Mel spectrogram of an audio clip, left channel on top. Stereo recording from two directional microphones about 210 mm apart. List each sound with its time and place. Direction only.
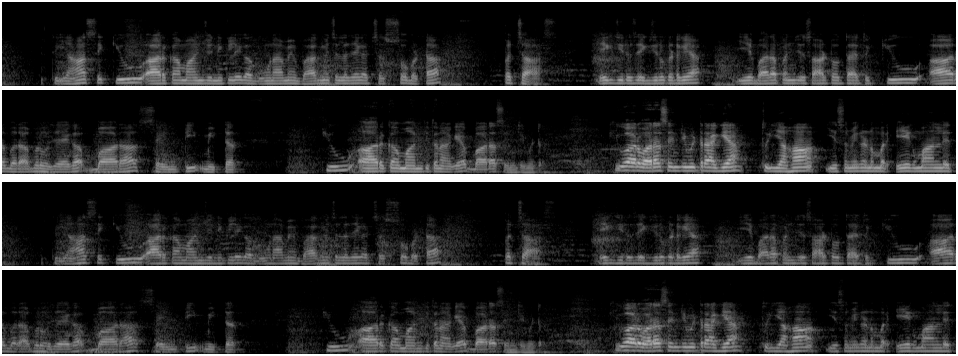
0.7 s speech: 45° left (ahead or behind)
13.1 s speech: 45° left (ahead or behind); by 14.8 s 25° left (ahead or behind)
15.7 s speech: 40° left (ahead or behind)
